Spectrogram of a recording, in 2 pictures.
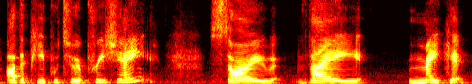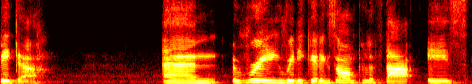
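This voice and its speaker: A woman's voice: medium pitch, sharp tone. A woman hosting a casual livestream, talking through her views at length with many ums and restarts. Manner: rambling, many ums and restarts, self-aware about tangents. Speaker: YouTube livestream host. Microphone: home livestream mic.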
